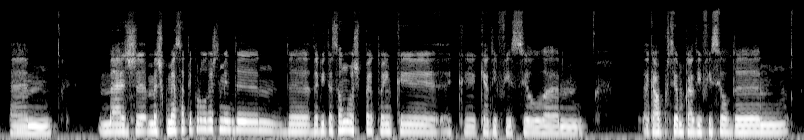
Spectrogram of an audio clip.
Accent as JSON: {"language": "Portuguese", "country": "Portugal", "also_born_or_lived": "Sweden", "moved": "as an adult", "lives_now": "Stockholm, Sweden", "said": "quando eu saí de Portugal"}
